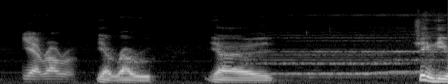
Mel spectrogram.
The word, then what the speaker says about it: Rauru: God, I keep forgetting how to pronounce his name. Rauru? Yeah, Rauru.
